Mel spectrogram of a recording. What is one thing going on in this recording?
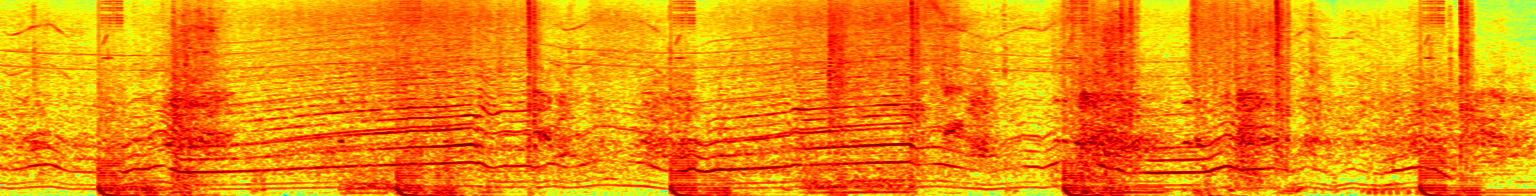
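A car engine backfires with loud pops on gear changes.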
